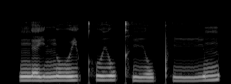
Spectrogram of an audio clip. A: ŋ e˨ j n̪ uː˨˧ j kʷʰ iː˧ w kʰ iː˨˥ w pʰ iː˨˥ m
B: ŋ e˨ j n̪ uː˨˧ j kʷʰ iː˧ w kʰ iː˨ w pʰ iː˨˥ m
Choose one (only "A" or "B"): B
